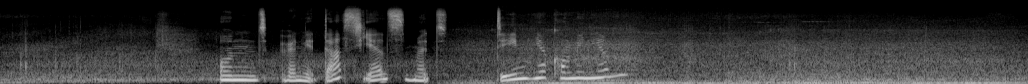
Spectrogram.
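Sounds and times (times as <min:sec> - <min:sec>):
dense road traffic of passing vehicles: 0:00.0 - 0:10.2
speech: 0:02.2 - 0:06.4.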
